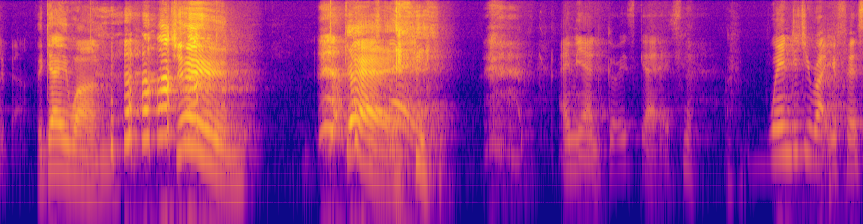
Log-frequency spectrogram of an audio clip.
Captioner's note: laughs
